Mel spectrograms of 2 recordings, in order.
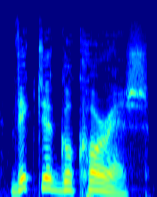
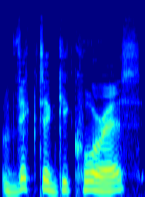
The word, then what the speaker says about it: Viktor Gyökeres: I think it's called Viktor Gykeres. Viktor Gykeres. I think it's a silent Y. To Brentford again. So we jump over to the sofa score. And Viktor Gykeres is Swedish.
